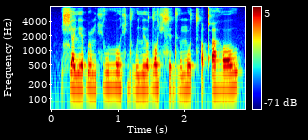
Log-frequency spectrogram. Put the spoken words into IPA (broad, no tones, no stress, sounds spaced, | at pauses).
ɕ a lʲ a ɓ ə˞ m ç u ɦ o ç dʱ u lʲ ɔ d ɔ ç s ʏ dʱ ɘ m o t͡sʼ ʏ qʼ ɘ ɦ ɔ u̯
